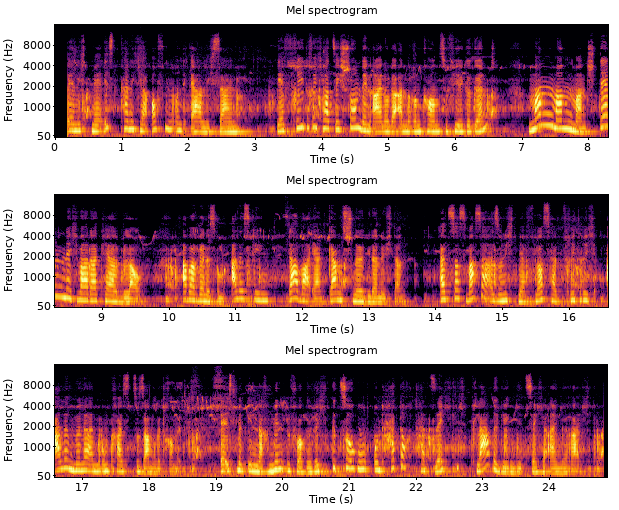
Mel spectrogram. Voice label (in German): hoerprobe storytelling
